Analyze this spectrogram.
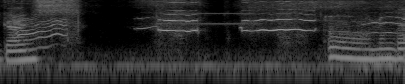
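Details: A Cane Corso cries as another dog goes through labour, giving long, level, thin whines, some wavering slightly, between bursts of human speech in a room.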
